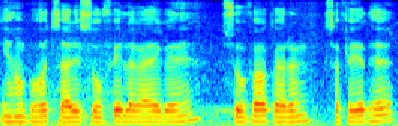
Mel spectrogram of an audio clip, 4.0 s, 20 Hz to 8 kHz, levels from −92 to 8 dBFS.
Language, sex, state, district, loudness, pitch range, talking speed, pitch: Hindi, male, Jharkhand, Ranchi, -17 LUFS, 130-140 Hz, 180 wpm, 135 Hz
